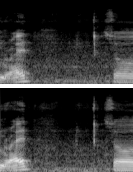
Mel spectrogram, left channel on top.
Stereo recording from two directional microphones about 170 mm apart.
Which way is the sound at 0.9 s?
50° right (ahead or behind).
